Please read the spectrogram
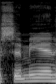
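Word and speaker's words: Siemian: Are they going to stick with Simeon or whatever? Is that how you say it? Simeon? – Yeah, Trevor Simeon, who's 13-11, by the way, as a starter for the Broncos.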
